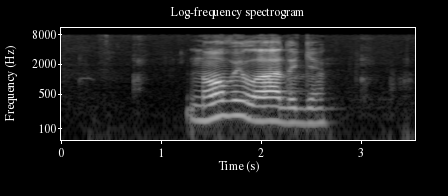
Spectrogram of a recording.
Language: Russian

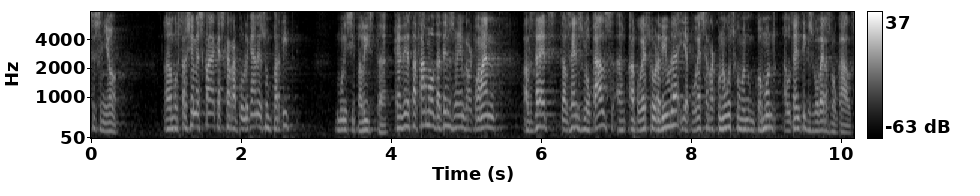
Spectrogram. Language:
Catalan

